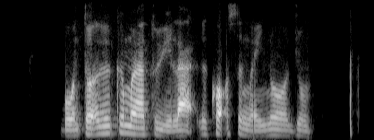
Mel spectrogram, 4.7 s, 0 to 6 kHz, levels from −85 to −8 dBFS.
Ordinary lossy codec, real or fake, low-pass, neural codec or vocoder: Opus, 16 kbps; real; 5.4 kHz; none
